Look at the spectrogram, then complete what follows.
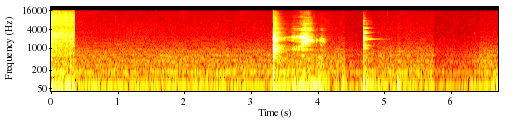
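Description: Frying sizzle from the pan cuts off abruptly; then a metal spoon clinks against a stainless steel bowl while scooping peeled cherry tomatoes onto a plate, once about three seconds in with a short rattle and again about a second and a half later, each with a brief ring.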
